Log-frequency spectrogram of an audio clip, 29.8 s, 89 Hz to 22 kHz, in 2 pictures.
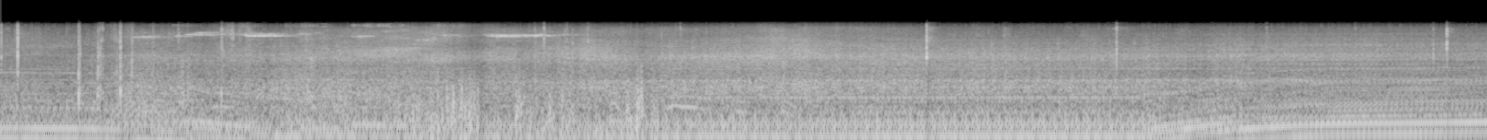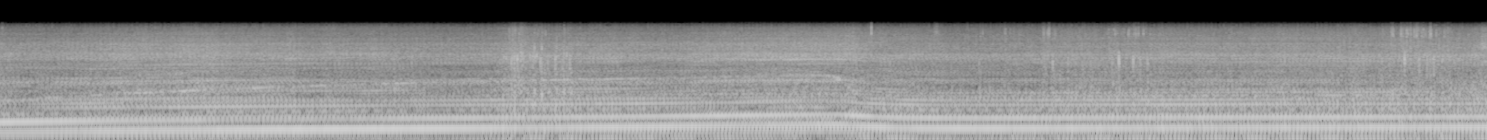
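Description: Diesel engine of a 1988-89 New Flyer D40HF transit bus, heard from inside the bus with body rattles and clicks. Partway through the engine pulls under load, its pitch climbing slowly, then drops suddenly as the transmission shifts up, and runs on steadily.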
